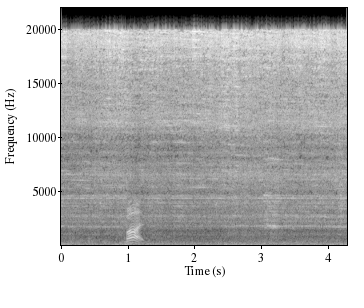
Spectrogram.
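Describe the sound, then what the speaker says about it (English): CSX K676 freight train passing a road crossing at night, a steady low rumble of rolling rail cars throughout with a brief squealing wheel sound near the start and a faint word spoken. "When I got there, the train was passing."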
